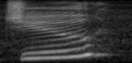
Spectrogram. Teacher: you'll notice in this word the I takes on the short I sound rather than the long ey sound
